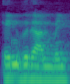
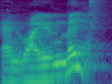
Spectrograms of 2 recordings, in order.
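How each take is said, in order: First: The second syllable has a short 'vi' sound. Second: The second syllable has a 'vie' sound. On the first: The speaker calls it wrong. "ఎన్విరాన్మెంట్ అని ఎన్విరాన్మెంటల్ అని పలకకూడదు" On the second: The speaker calls it right. "సరిగ్గా ఎలా పలకాలో చూద్దాం"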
